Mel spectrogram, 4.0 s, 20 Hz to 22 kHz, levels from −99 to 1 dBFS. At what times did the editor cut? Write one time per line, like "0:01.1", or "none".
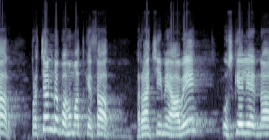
none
